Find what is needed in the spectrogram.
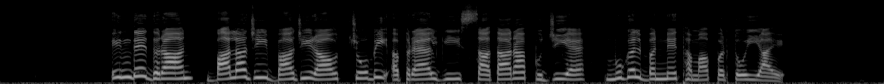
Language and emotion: Dogri, neutral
